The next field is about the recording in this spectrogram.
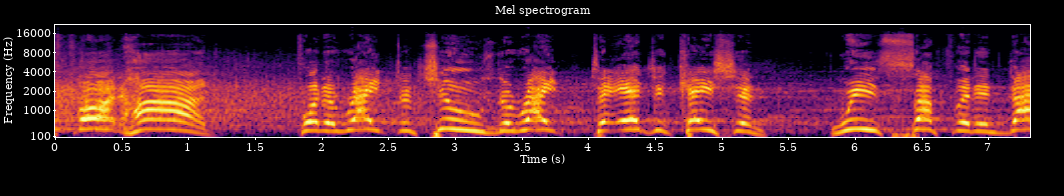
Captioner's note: cheers and applause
